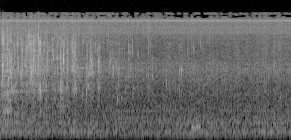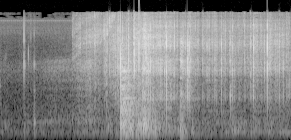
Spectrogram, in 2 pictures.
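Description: Hot oil sizzling in an emptied frying pan. A loud hiss starts suddenly about three and a half seconds in, just after a single click, and keeps going.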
